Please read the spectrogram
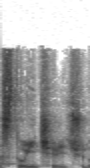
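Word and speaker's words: Stojičević: En français, tu vas plutôt dire Stojicevic, et après, en bon serbe, tu diras Stojicevic. Donc, t'as le J qui se prononce I.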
